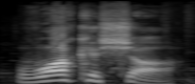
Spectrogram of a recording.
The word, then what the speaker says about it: Waukesha: What? Washa? Waisha? Dale, I don't know, man. You're just gonna keep making me butcher Native American town names. Waukesha. Waukesha. Okay, Waukesha.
